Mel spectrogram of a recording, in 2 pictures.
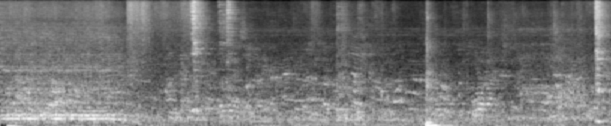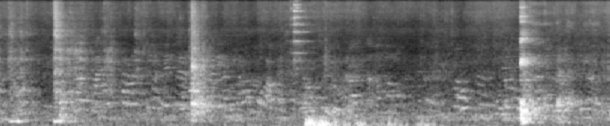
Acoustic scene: cafe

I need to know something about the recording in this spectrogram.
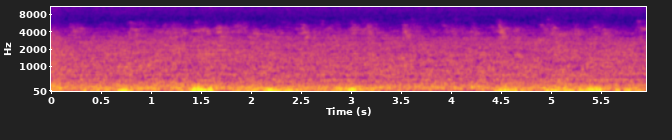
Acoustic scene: park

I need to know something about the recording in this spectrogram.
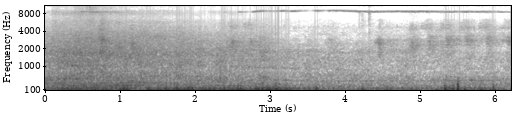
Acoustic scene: residential area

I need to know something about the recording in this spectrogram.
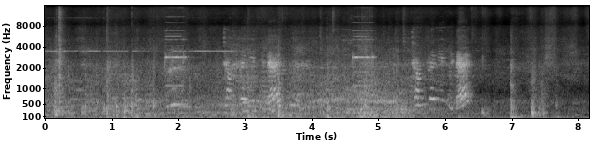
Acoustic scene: elevator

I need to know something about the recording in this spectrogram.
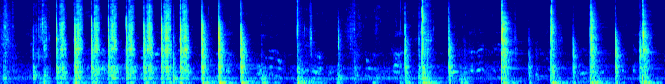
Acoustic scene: kitchen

